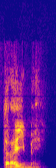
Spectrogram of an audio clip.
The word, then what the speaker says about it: tráeme: conversación fluida y natural nadie dice tráeme no decimos tráime y listo y está bien está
